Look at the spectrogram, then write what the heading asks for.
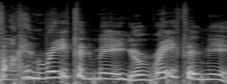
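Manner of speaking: imitated screaming. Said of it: "screaming at the top of her lungs".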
